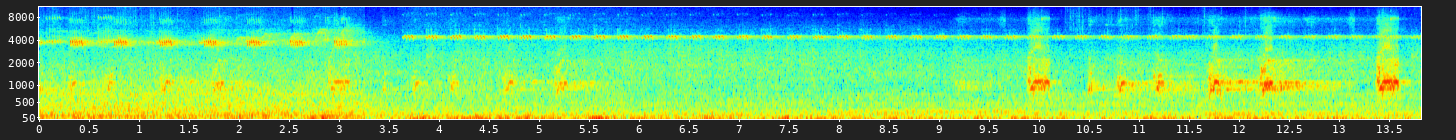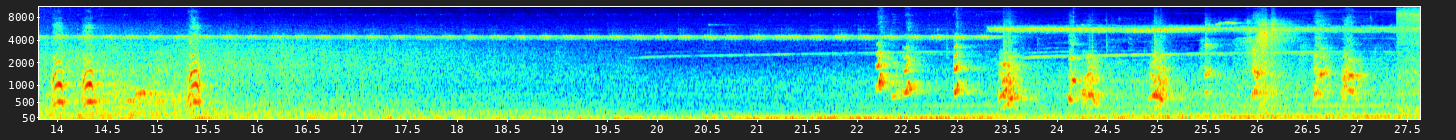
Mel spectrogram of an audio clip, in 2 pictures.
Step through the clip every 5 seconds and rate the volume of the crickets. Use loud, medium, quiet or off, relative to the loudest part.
loud, medium, medium, quiet, medium, medium.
